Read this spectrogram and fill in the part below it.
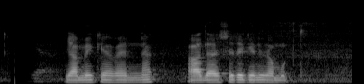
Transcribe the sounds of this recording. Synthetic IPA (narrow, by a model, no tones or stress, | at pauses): jamekæʋænːakaːd̪aːʃəɾəɡenənamut̪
